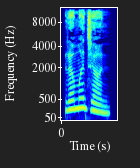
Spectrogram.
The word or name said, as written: ರಮ್ಮಜಾನು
